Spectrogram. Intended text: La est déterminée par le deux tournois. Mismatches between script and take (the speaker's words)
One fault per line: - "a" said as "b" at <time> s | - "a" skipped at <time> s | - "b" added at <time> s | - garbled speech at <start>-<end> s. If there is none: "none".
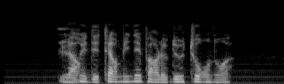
none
